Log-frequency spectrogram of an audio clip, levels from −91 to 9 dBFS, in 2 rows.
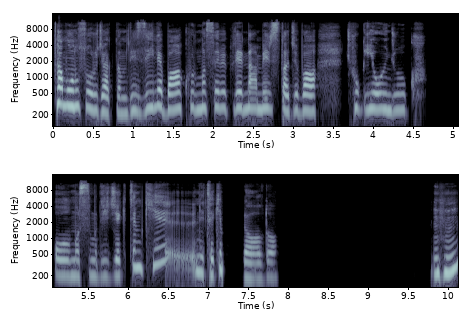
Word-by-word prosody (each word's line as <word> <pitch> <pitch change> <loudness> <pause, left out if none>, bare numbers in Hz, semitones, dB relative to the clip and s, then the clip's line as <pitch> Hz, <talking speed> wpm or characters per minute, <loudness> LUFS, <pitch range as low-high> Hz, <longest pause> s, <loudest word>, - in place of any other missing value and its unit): Tam 320 -2 +9
onu 290 0 +6
soracaktım. 225 -6 -1
Diziyle 255 +5 0
bağ 250 +2 +6
kurma 270 0 -4
sebeplerinden 265 -1 0
birisi 260 -1 +3
de - - +4
acaba 235 0 +4 0.4
çok 265 -3 -6
iyi 255 +1 0
oyunculuk 245 -2 -4 0.4
olması 195 -1 +2
mı 195 -1 -8
diyecektim 195 +10 -1
ki, 335 - -1 0.3
iii, - - -4
nitekim 225 +4 -1 0.2
öyle 180 - +1
oldu. 175 +1 -6 1.9
Hı - - -2
hı. 230 +6 +2
245 Hz, 135 wpm, -26 LUFS, 210-270 Hz, 1.9 s, Tam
